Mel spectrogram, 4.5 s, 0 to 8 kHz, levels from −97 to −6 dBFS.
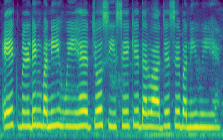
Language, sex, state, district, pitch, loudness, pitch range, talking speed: Hindi, female, Uttar Pradesh, Lucknow, 305 Hz, -13 LUFS, 290-315 Hz, 175 wpm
